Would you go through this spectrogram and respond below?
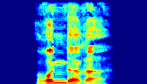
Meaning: inflection of rund: 1. strong/mixed nominative/accusative feminine singular comparative degree 2. strong nominative/accusative plural comparative degree
- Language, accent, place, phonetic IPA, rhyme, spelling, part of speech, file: German, Germany, Berlin, [ˈʁʊndəʁə], -ʊndəʁə, rundere, adjective, De-rundere.ogg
